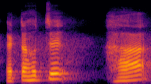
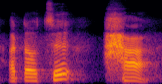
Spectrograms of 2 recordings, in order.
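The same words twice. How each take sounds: The two takes are said the same way.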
